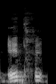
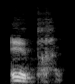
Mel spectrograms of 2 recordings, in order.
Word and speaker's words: être: Entonces, el verbo être et avoir. Le verbe ser, estar. El verbo être, c'est le verbe ser, estar. Se pronuncia être.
